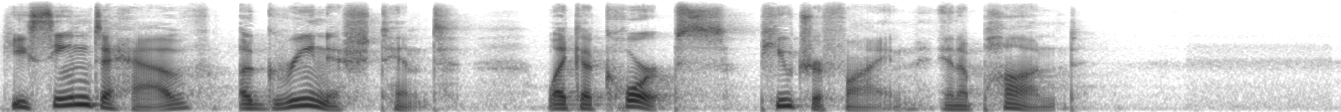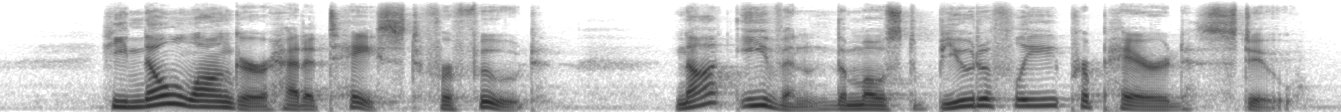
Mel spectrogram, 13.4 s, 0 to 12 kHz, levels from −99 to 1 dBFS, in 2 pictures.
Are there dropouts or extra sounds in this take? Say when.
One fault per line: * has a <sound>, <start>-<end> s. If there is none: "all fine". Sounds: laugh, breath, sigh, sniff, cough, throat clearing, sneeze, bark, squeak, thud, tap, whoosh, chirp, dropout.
all fine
